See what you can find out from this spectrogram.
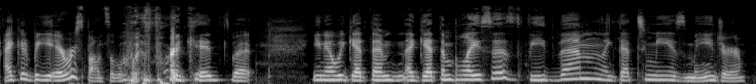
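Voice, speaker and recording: Brief: forties woman, chatty co-host, lively, mid-pitched, slips into squeaky impressions. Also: normal speed. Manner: animated, jumps into high-pitched quoted voices. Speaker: podcast co-host. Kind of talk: casual chat.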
